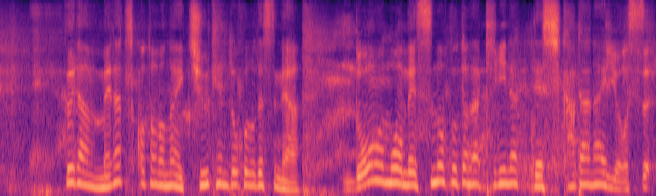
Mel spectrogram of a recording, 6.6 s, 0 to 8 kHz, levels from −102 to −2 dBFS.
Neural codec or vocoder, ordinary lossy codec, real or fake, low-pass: codec, 16 kHz, 0.8 kbps, ZipCodec; none; fake; none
